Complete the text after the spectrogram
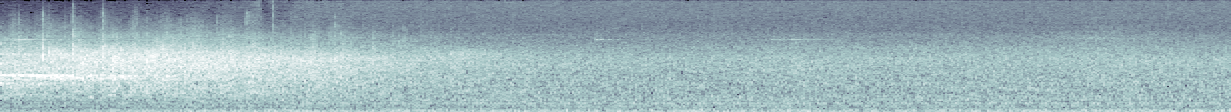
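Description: Ice skates glide and scrape across the ice.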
